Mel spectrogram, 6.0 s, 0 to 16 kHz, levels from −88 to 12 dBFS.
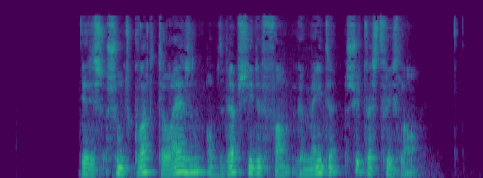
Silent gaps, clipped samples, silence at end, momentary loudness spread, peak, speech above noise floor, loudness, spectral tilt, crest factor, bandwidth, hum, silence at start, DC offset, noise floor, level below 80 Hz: none; under 0.1%; 0.85 s; 8 LU; -8 dBFS; over 64 dB; -26 LUFS; -5 dB/octave; 20 dB; 11.5 kHz; none; 1 s; under 0.1%; under -90 dBFS; -54 dBFS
